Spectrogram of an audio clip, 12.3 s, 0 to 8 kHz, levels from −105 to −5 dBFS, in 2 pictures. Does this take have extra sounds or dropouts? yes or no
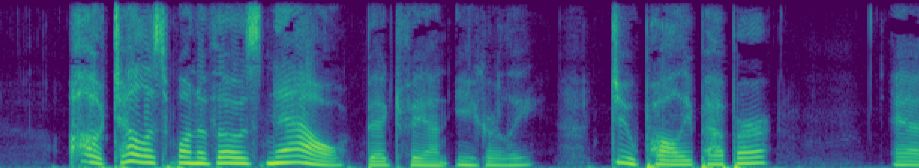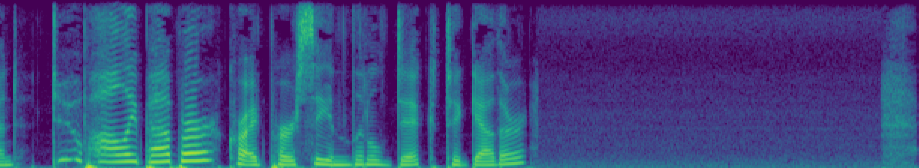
no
